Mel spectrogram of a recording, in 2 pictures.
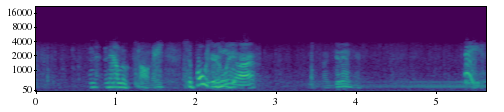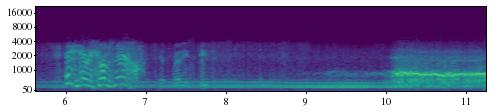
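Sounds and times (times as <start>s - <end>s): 
car engine humming: 0.0s - 11.2s
speech: 0.7s - 2.9s, 3.6s - 4.2s, 5.4s - 8.0s, 10.1s - 10.4s
tires skidding as the car brakes hard: 3.7s - 11.2s.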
